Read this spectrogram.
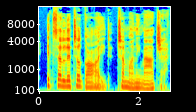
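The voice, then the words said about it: Imitated British accent. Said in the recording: “She has a British accent ... Oh, British. I know how to do that ... it sounds exactly like that”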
